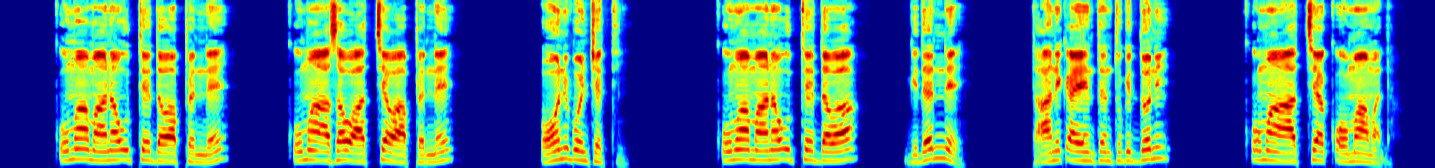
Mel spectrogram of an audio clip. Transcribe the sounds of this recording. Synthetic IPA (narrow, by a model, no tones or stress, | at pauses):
kʼʊmaːmaːnɐwʊt̪ːe̞ːd̪ːɐwaːpːɛnːɛ | kʼʊmaːɐs̬ɐwaːt͡sːɪjɐwaːpːɛnːɛ | ʔo̞ːnɪbɔnt͡ʃːɛt̪ːḭː | kʼʊmaːmaːnɐwʊt̪ːe̞ːd̪ːɐwaː | ɡɪd̪ɛnːḛː | t̪a̰ːnɪkʼɐjhɪnt̪̬ːɛnt̪̬ːʊɡɪd̪ːɔnɪ | kʼʊmaːaːt͡sːɪjakʼo̞ːmaːmɐ̰lːɐ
